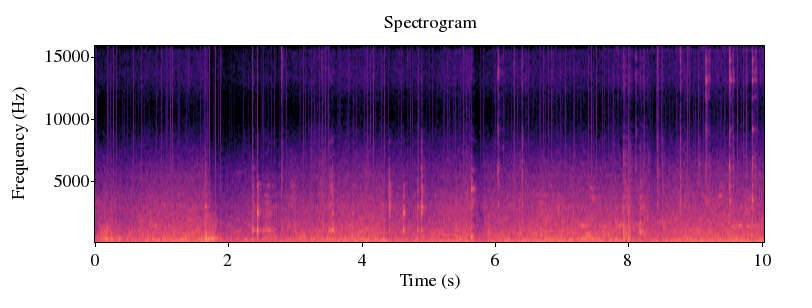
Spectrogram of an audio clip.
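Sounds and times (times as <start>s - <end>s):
busy street noise: 0.0s - 10.0s
utensils and dishes clinking: 7.6s - 10.0s.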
